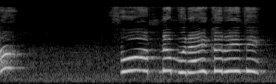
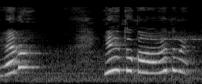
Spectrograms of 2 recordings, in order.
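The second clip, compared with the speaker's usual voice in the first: ordinary talk, nothing marked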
